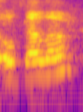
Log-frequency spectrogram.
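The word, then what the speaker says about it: Othala: Again, it is pronounced Oella.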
